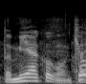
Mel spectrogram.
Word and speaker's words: 京都郡: 宮古郡、京都と書いてね、宮古って読むんですね。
